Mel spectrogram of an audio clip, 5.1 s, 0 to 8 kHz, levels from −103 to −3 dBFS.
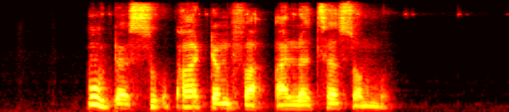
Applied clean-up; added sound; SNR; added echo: neural mask model DeepFilterNet 3.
